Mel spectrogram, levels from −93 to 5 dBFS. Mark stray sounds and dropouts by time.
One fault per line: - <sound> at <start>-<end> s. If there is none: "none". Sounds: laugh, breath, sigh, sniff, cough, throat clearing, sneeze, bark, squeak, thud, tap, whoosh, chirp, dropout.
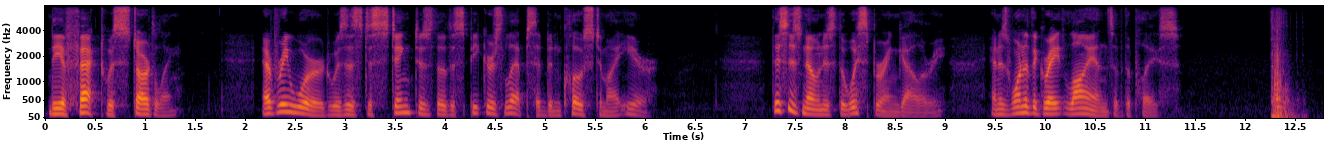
- thud at 12.3-12.6 s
